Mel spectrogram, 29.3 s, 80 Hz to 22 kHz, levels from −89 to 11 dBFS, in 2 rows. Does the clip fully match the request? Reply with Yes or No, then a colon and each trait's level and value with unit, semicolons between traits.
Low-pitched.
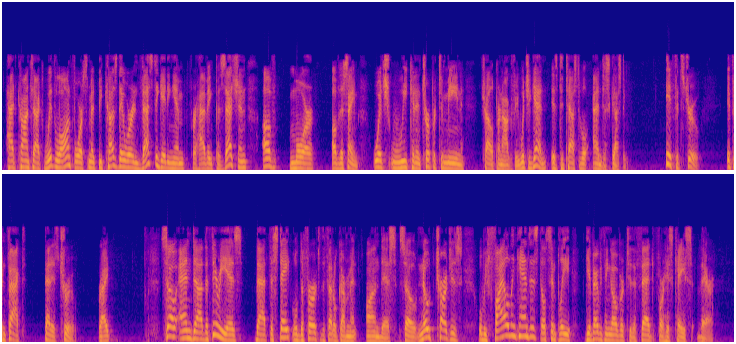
Yes: low, 130 Hz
